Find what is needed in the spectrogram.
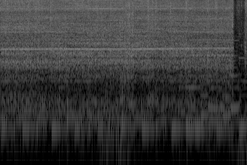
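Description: Electric hand mixer running at a steady speed, its twin beaters whisking thin, wet cake batter in a stainless steel bowl. It switches off just before the end.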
